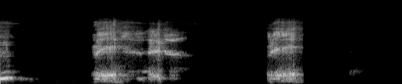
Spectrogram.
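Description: A man coughing and clearing his throat in short bursts: one at the very start, two close together about a second in, and one more near three seconds.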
